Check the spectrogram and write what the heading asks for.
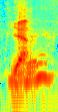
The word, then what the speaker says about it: Niger: It's a country in Africa that used to be colonized by the French, and Nigeria? Not Nigeria, no, Niger. That's how you say it.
